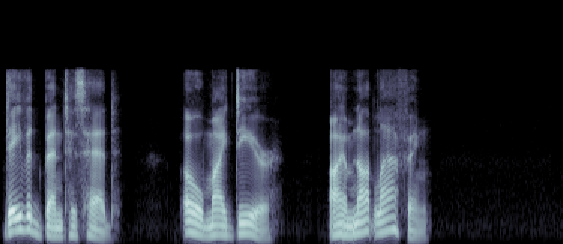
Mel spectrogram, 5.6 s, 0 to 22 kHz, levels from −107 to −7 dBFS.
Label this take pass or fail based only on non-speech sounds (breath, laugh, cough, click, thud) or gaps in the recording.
pass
